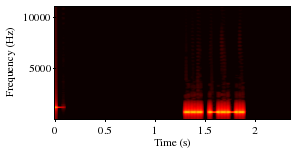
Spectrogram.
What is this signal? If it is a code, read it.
Morse code, heard as a keyed tone, about 39 wpm, 700 Hz. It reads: SC
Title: Multi-letter Phonemes 40wpm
